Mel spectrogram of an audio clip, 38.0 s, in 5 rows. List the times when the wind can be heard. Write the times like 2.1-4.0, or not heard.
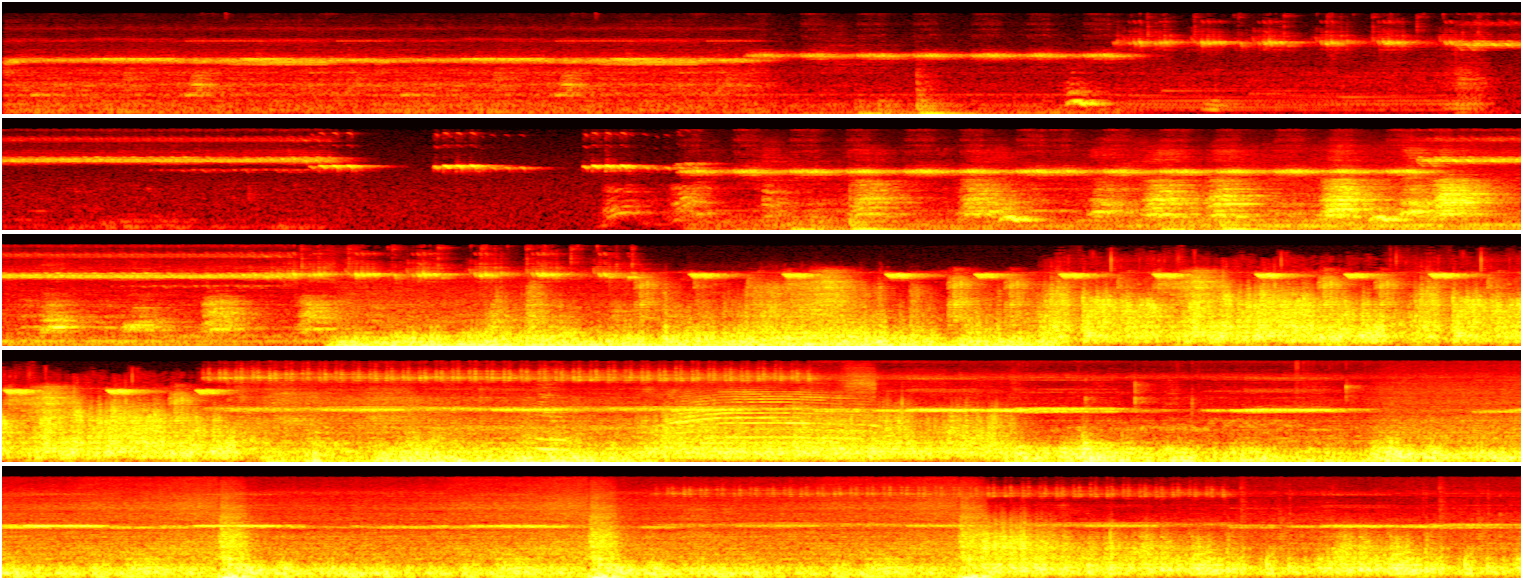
16.8-37.9.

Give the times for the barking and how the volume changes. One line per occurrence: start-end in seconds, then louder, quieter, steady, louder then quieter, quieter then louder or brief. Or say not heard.
10.6-17.1 louder then quieter.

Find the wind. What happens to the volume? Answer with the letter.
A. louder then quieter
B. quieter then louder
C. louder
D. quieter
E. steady
E.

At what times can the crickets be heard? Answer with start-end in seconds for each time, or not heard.
0.0-37.9.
